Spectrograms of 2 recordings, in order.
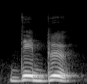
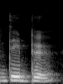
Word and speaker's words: bœufs: règle pour un bœuf, des bœufs. Donc là aussi, la prononciation change et on ne prononce pas le F. Donc un œuf, des œufs, un bœuf, des bœufs.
